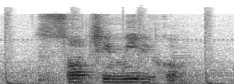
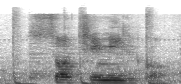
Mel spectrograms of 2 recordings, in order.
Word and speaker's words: Xochimilco: I have found that it sounds like an S when we X starts a word not all the time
